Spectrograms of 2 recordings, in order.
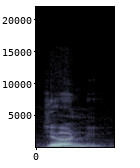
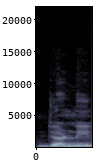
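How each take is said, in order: First: The first vowel is drawn out long. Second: The first vowel is short and clipped. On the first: The speaker calls it right. "क्योंकि ओ यू के बाद आर है" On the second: The speaker calls it wrong. "जर्नी नहीं"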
